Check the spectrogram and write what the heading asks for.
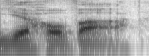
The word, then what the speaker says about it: Yehovah: that vowel in, and it spells out the pronunciation Yehovah.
